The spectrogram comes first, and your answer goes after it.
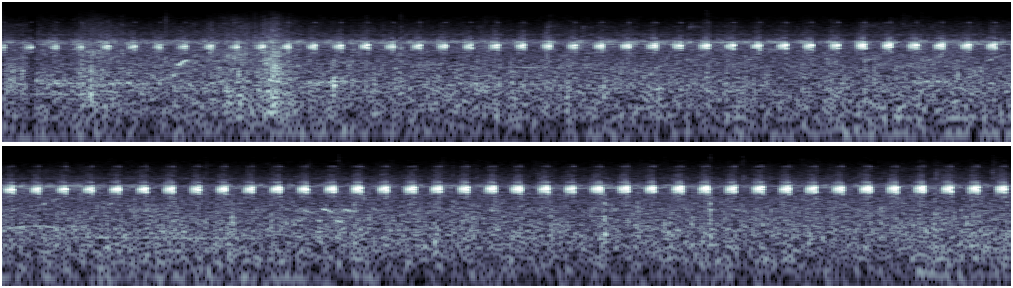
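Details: At Hitoy Cerere Biological Reserve in Costa Rica, a strawberry dart frog (O. pumilio) calls in a long unbroken series of rapid, high, buzzing chirps, nearly four per second, growing slightly louder over ten seconds.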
